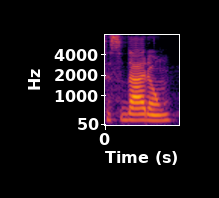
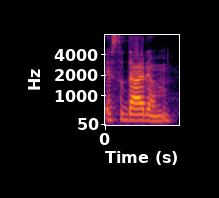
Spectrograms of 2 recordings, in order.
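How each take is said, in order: First: The word ends in a nasal vowel without m. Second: The word ends with an audible m sound. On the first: The speaker calls it right. "it's estudaram" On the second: The speaker calls it wrong. "There's no m, it's not estudaram"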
